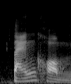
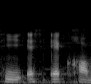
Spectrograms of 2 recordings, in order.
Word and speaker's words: ThxCom: ที่ Facebook นะ ครับ เสิรช เลย ฮะ thxcom tcom นะ ครับ ไม่ ได้ อ่าน ว่า thxcom นะ ฮะ โอเค นะ ครับ หลาย ๆ คน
